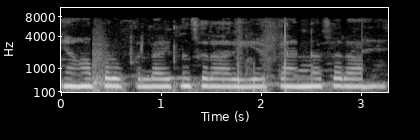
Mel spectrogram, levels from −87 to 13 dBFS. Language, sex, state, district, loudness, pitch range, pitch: Hindi, female, Bihar, West Champaran, -13 LUFS, 245-255 Hz, 250 Hz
